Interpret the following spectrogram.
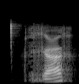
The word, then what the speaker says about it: graag: Graag may seem like a weird word, but it's just to make it more polite.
